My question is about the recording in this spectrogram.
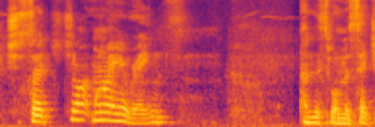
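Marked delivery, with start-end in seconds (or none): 0.5-1.9 imitating mum. Mum at cruise dinner table.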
